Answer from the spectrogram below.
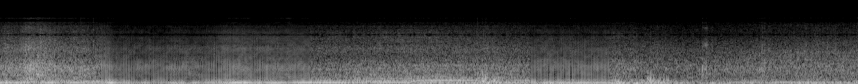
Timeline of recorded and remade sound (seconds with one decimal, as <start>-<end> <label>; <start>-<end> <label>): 0.0-1.0 recorded; 1.0-3.1 remade; 3.1-5.3 recorded; 5.3-6.1 remade; 6.1-8.6 recorded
